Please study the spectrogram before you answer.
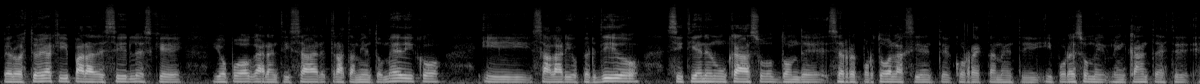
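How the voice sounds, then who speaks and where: A man's voice: medium pitch, flat delivery, normal speed, mellow. Hesitant man guest, Colombian-born, explains the law with frequent fillers. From Colombia, raised in Miami. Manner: hesitant, many filler sounds. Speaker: workers' compensation lawyer, guest. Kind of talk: interview answers.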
